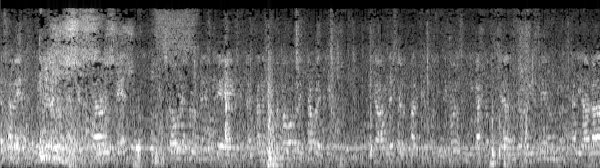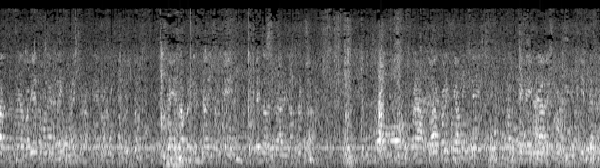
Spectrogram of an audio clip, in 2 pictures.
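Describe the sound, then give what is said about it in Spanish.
Crowd chatter and shuffling as people leave a hall after a talk on public pensions in Zaragoza. A steady murmur of babble runs throughout, with voices talking over it. “Perdone, es que se oye muy mal porque está saliendo toda la gente.”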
